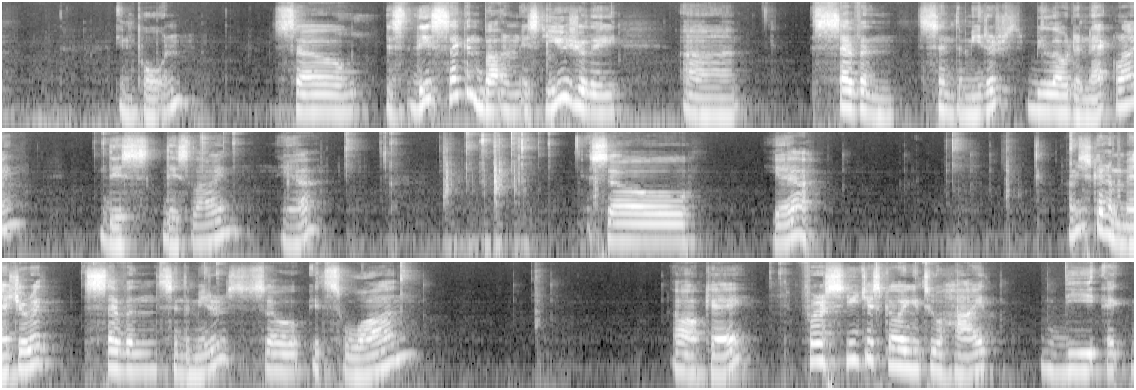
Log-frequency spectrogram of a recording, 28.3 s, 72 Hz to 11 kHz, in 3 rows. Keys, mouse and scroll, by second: 2.4-8.2 middle drag, 10.1-11.3 drag, 12.5 alt+shift+click, 13.8 alt+shift+click, 16.4-17.8 middle drag, 17.8 scroll up 2, 18.4-19.5 shift+middle drag, 19.5 click, 20.0 scroll up 1, 20.5 click, 21.4 click, 22.3-25.2 shift+middle drag, 25.2 click, 25.5-26.4 scroll down 1, 26.4 alt+click, 27.1-28.3 middle drag.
